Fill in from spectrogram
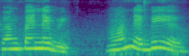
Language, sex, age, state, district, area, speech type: Odia, female, 45-60, Odisha, Kendrapara, urban, spontaneous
